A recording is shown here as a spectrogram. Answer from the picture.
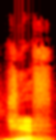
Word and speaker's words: GIF: And the guy who created the GIF goes, it's GIF like the peanut butter.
